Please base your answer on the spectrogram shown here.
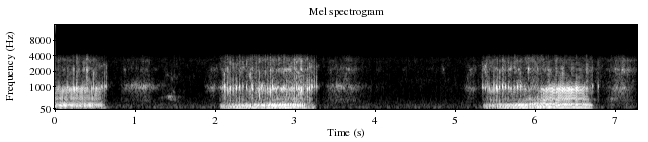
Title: Snoring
